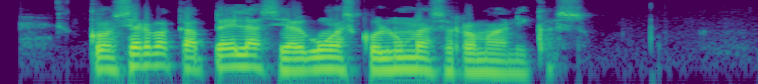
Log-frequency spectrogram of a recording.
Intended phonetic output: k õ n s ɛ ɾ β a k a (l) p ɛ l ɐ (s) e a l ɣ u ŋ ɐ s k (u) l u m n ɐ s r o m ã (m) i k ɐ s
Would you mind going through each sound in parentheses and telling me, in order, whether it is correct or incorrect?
incorrect: none, correct, incorrect: o, incorrect: n

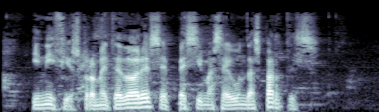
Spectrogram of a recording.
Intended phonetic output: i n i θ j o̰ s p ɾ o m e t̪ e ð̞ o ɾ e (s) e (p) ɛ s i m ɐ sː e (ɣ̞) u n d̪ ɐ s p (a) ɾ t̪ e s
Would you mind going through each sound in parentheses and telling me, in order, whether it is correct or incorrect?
correct, correct, correct, correct

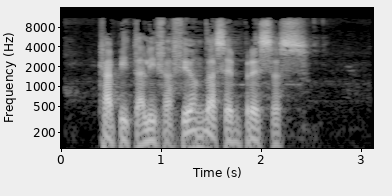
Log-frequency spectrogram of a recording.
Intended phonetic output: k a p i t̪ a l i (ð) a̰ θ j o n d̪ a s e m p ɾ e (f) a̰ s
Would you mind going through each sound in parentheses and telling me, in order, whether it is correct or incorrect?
incorrect: θ, incorrect: s

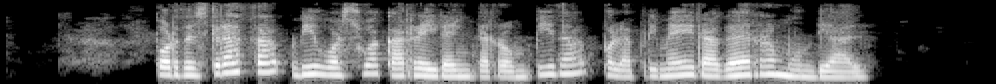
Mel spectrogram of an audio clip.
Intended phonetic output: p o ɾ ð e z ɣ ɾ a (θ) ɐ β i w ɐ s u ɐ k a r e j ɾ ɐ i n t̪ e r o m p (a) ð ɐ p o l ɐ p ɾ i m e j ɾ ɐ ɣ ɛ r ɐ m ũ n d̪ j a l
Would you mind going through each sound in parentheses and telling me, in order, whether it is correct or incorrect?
correct, incorrect: i

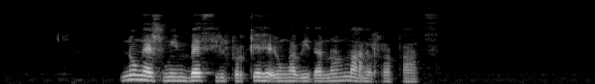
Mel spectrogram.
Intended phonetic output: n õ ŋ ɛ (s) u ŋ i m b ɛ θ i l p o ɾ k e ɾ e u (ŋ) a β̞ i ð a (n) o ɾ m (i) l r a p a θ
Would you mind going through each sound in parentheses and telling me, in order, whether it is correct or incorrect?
correct, correct, correct, incorrect: a

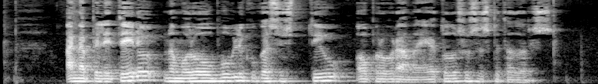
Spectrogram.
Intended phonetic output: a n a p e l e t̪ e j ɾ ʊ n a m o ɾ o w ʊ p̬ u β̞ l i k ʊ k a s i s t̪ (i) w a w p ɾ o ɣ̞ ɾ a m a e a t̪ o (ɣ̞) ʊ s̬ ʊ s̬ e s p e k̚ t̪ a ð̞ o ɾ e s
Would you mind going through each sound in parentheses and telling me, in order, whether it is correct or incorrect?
correct, incorrect: ð̞

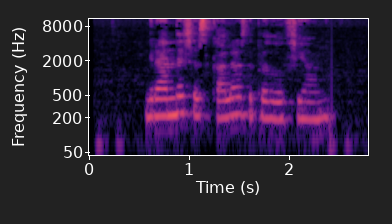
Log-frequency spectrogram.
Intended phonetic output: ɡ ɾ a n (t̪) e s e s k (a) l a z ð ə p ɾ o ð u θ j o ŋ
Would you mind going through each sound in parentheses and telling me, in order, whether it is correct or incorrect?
incorrect: d̪, correct

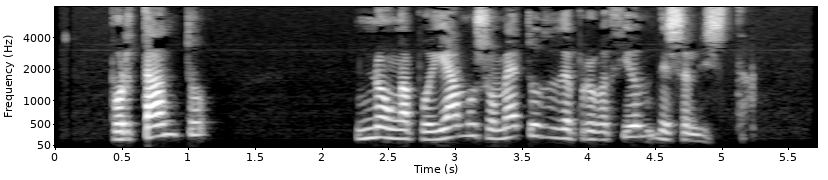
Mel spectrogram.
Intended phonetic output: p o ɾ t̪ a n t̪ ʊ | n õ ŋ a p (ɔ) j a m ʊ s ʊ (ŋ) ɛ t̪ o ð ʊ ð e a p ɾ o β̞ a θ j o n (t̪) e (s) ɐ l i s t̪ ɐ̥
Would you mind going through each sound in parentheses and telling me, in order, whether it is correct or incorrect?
incorrect: o, incorrect: m, incorrect: d̪, correct

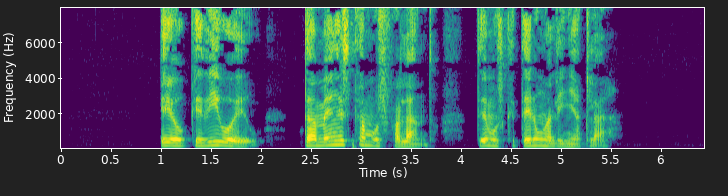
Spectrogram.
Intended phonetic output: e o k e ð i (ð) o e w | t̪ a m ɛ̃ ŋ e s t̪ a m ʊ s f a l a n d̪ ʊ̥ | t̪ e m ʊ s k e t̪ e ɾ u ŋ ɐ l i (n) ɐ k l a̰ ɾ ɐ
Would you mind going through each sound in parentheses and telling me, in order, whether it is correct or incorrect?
incorrect: ɣ, incorrect: ɲ

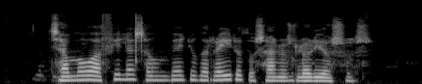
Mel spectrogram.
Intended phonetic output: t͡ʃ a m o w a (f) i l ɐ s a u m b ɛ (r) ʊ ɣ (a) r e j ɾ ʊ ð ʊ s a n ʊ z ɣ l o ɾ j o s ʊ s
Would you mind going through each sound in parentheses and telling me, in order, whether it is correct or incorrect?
correct, incorrect: ʎ, incorrect: e

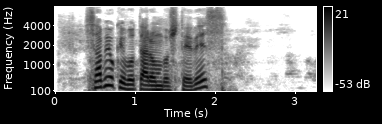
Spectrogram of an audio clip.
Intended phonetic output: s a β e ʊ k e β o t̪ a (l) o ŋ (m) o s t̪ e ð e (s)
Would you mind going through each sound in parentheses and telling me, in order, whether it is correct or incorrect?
incorrect: ɾ, incorrect: b, correct

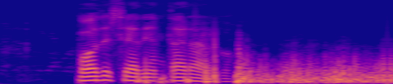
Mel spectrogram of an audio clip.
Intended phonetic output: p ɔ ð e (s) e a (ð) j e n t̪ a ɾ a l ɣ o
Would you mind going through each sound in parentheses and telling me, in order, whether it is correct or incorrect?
correct, correct

